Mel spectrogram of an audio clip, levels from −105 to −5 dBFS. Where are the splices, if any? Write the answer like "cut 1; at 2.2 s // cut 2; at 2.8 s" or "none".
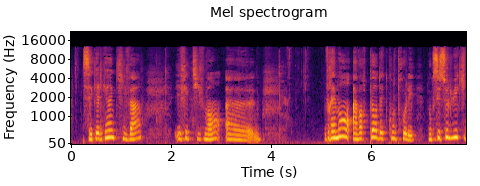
none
